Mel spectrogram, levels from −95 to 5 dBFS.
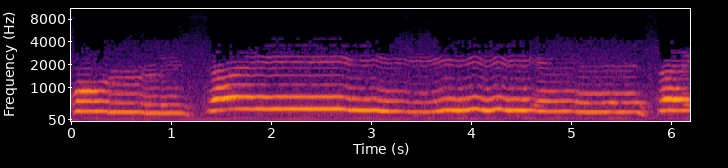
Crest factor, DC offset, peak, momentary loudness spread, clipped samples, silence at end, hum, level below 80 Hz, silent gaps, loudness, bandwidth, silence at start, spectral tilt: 12 dB; under 0.1%; -10 dBFS; 10 LU; under 0.1%; 0 s; none; -54 dBFS; none; -24 LUFS; 3.9 kHz; 0 s; -10 dB/octave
